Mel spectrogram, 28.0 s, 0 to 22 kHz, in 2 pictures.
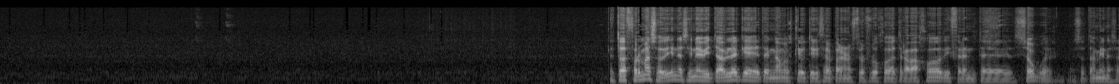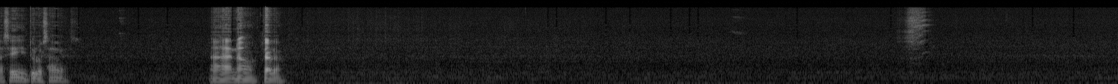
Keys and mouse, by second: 0.5 ctrl+Tab, 3.0-5.2 drag, 5.6 right click, 6.4 g, 7.4 g, 8.6 g, 9.4 g, 10.2 g, 11.2 g, 13.0 g, 15.2 click, 21.0 f, 21.7 ctrl+Tab, 23.5 f, 23.7 f, 24.1 f, 25.3 click, 25.5 f, 25.9 right click.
